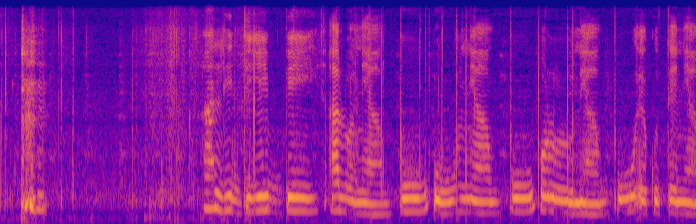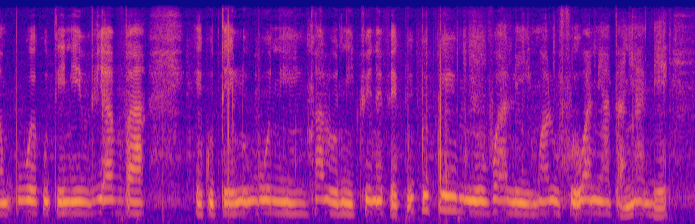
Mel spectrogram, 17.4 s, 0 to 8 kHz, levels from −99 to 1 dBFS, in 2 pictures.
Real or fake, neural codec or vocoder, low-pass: fake; vocoder, 44.1 kHz, 128 mel bands, Pupu-Vocoder; 7.2 kHz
